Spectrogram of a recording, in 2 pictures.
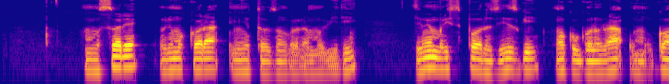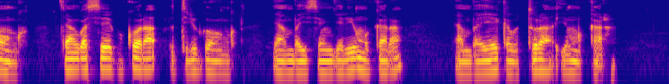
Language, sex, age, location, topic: Kinyarwanda, male, 25-35, Kigali, health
